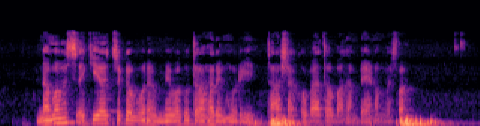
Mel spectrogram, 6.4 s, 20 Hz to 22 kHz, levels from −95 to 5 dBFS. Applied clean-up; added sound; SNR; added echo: none; none; none; reverberation time 0.4 s.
